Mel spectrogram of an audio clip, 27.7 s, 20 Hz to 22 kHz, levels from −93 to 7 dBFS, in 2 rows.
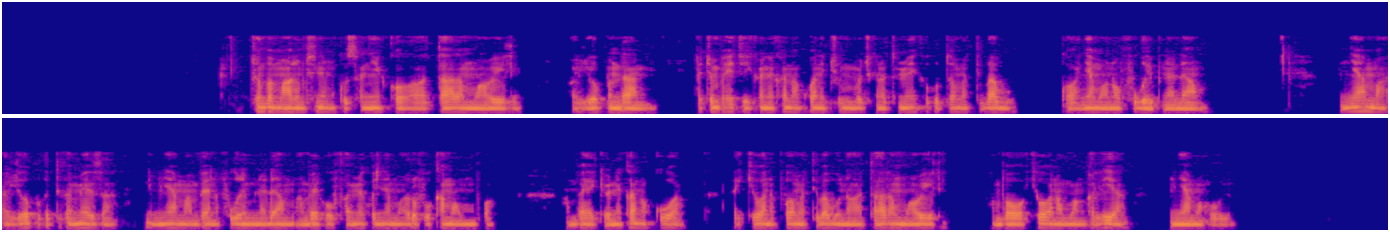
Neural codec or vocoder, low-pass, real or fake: none; 7.2 kHz; real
